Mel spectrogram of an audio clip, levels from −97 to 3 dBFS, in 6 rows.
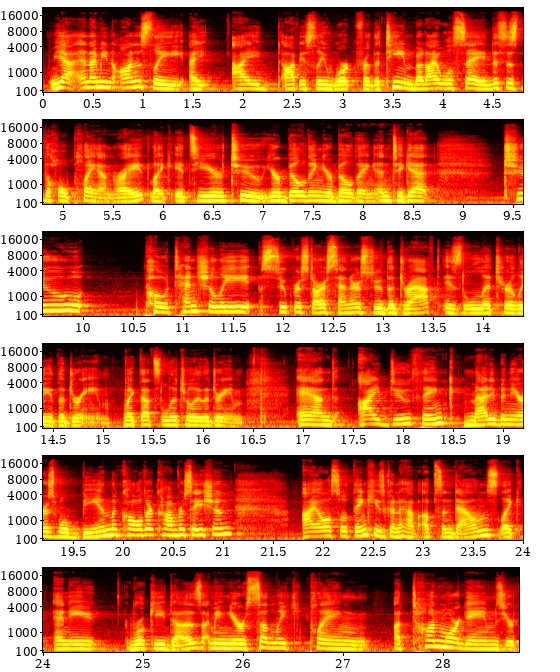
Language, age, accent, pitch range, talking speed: English, 40-59, American, 155-190 Hz, 175 wpm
